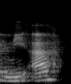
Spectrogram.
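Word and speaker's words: مائة: bacanya begitu ya atau tulisannya membacanya Miah tulisannya apa Eh ada Alifiah di depan Bie teh kalau 100 Miatun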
